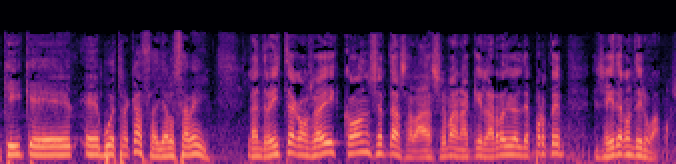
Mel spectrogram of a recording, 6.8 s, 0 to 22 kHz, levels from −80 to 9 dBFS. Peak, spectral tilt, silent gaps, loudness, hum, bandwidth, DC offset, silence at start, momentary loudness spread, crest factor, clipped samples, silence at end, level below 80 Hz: 0 dBFS; -6 dB/octave; none; -15 LUFS; none; 11 kHz; under 0.1%; 0.05 s; 6 LU; 14 dB; under 0.1%; 0 s; -36 dBFS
